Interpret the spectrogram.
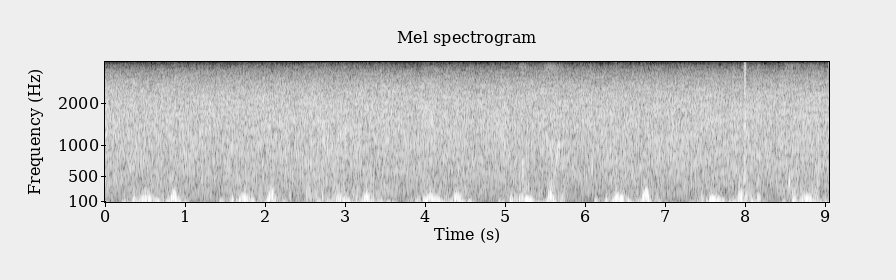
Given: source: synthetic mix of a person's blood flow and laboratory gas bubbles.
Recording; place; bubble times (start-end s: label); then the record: Doppler ultrasound of blood flow; precordium
2.29-2.35 s: bubbles
2.50-3.17 s: bubbles
5.18-5.32 s: bubbles
5.48-5.73 s: bubbles
6.06-6.13 s: bubbles
7.95-8.08 s: bubbles
8.13-8.24 s: bubbles
8.51-8.75 s: bubbles
8.79-8.95 s: bubbles
From the record:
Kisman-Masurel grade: 221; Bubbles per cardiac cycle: several, 3 to 8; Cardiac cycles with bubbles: 10 to 50%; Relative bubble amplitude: barely perceptible (0.100 to 0.250); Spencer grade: 2 (many but less than half of the cardiac periods contain bubble signals, singularly or in groups); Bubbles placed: only in the low amplitude regions of the cardiac cycle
